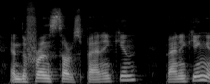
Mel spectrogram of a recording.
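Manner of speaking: normal talking voice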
